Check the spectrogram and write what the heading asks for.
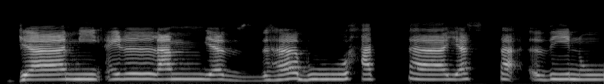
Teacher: tengah lidah menyentuh langit-langit atas ja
